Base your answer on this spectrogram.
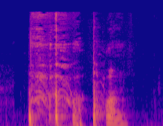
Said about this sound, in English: Oh, choked on my words. Excuse me.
